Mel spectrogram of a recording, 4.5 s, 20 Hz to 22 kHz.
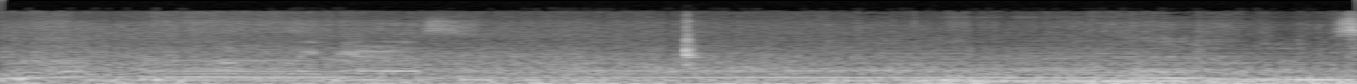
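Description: A BMW E46 M3 with track modifications drones along with its loud exhaust, a steady heavy engine rumble heard from inside the car with no break.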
